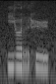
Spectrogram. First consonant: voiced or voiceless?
voiced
